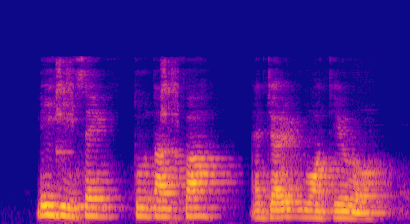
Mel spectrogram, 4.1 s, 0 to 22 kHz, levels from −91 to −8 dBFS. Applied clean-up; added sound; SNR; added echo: neural separator model SepFormer DNS4.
